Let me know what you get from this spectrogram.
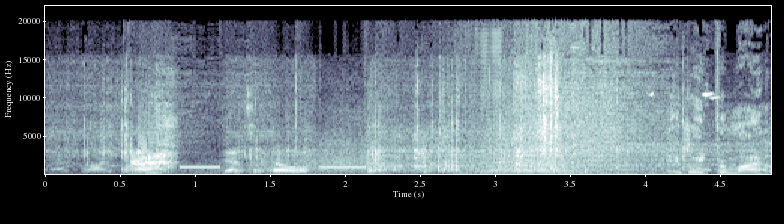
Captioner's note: beep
